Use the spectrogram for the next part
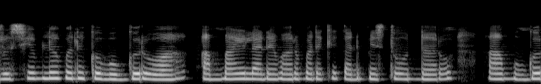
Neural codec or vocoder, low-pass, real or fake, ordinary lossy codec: none; 7.2 kHz; real; none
